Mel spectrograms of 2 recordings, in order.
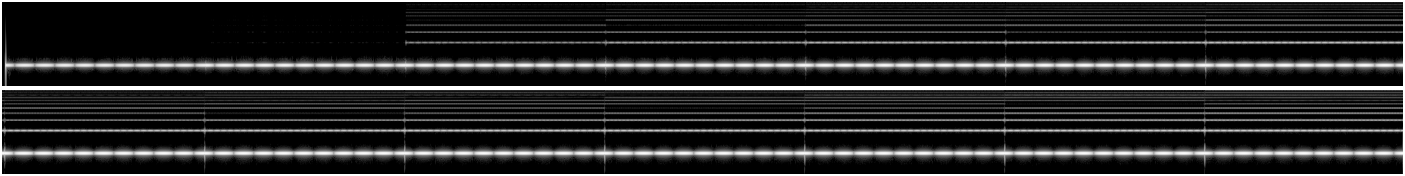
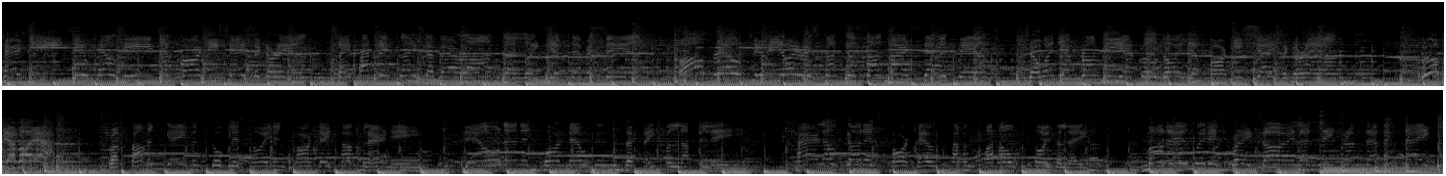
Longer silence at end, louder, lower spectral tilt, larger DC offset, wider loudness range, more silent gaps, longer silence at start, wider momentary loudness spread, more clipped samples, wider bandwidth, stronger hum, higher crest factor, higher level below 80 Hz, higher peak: about the same, 0 s vs 0 s; first, -4 LUFS vs -40 LUFS; second, 4.5 dB/octave vs -6 dB/octave; neither; about the same, 3 LU vs 2 LU; neither; about the same, 0.05 s vs 0 s; about the same, 3 LU vs 3 LU; first, 20% vs under 0.1%; first, over 20 kHz vs 10.5 kHz; neither; second, 4 dB vs 16 dB; second, -72 dBFS vs -44 dBFS; first, 0 dBFS vs -24 dBFS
